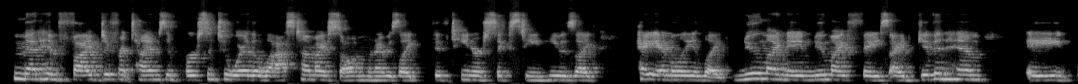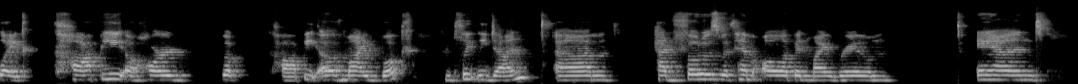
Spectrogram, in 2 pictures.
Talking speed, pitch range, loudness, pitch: 170 wpm, 200-220 Hz, -22 LUFS, 210 Hz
